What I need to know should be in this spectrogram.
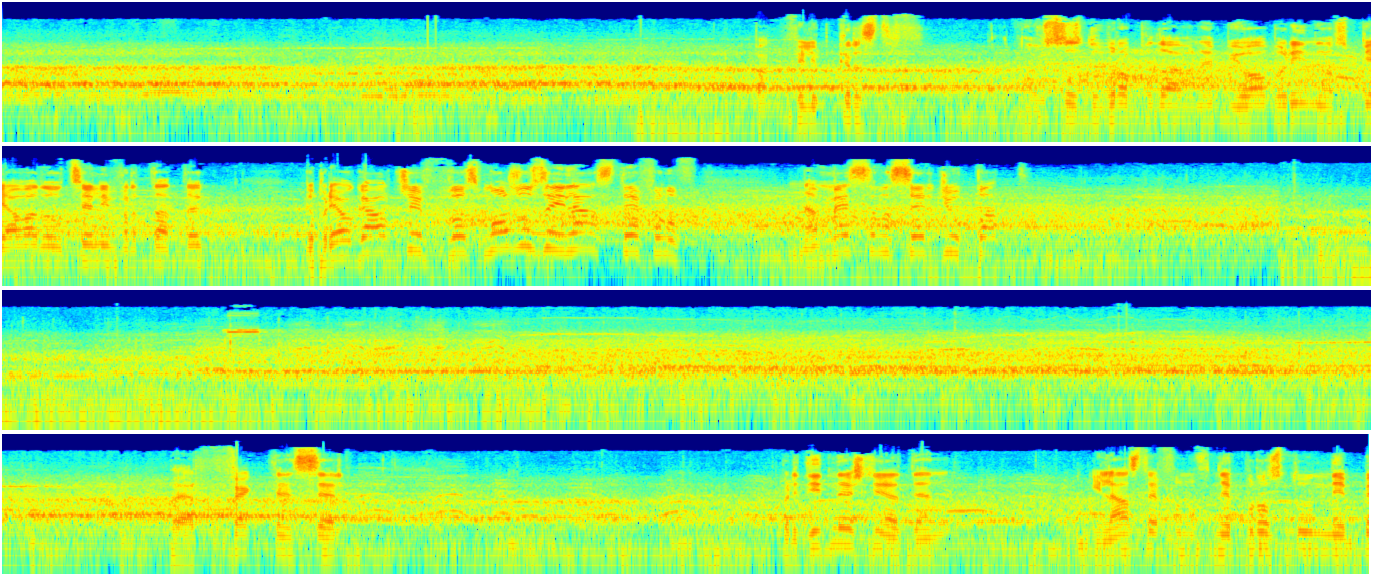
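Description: A stadium crowd chants and cheers steadily.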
